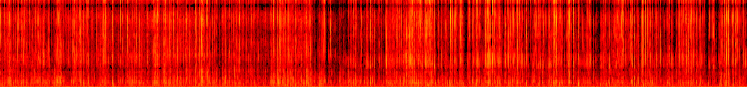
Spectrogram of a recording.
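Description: A hand grips and squeezes the edge of a plastic-wrapped six-pack of pocket tissues, crinkling the plastic wrap. The result is a quiet, continuous stream of dense, bright crackling and crinkling for the whole clip, with brief louder snaps over a faint steady low hum.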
